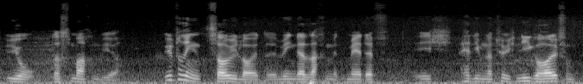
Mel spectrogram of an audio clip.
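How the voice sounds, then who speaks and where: A man's voice: mid-range voice, a little fast, natural voice, rough recording. A man plays a sulky adventurer forever excusing himself in a fantasy parody radio play. Faint noise lies behind the voice. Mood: sheepish. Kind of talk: parody fantasy audio drama.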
